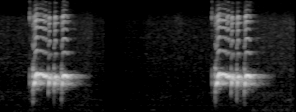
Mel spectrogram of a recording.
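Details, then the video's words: A local zebra dove coos at night, a recording meant to prompt other doves to sing: two soft, stuttering phrases about three seconds apart, each a quick run of mellow notes ending in a drawn-out purr. Otherwise silent. "Perkutut Lokal Gacor Pancingan Malam Hari agar cepat bunyi"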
